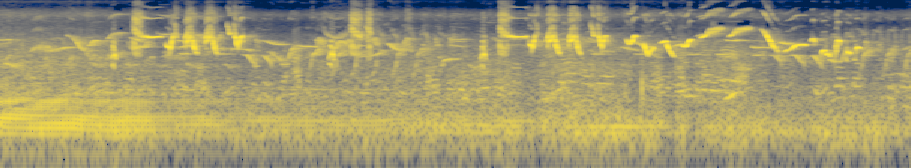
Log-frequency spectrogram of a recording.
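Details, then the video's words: Kacer (Oriental magpie-robin) 'konslet ngeplong' song meant to provoke other kacer: a rich, continuous run of rapid high whistles, slurred notes and harsh chatters, with a low hum at the start. "SUARA BURUNG Kacer konslet NGEPLONG untuk PANCINGAN KACER supaya lebih EMOSI"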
